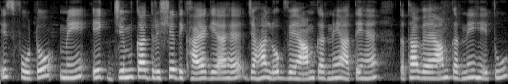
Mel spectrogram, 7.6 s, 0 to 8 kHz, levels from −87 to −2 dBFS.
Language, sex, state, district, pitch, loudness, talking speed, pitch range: Hindi, female, Bihar, Sitamarhi, 235 Hz, -20 LUFS, 165 wpm, 220-250 Hz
